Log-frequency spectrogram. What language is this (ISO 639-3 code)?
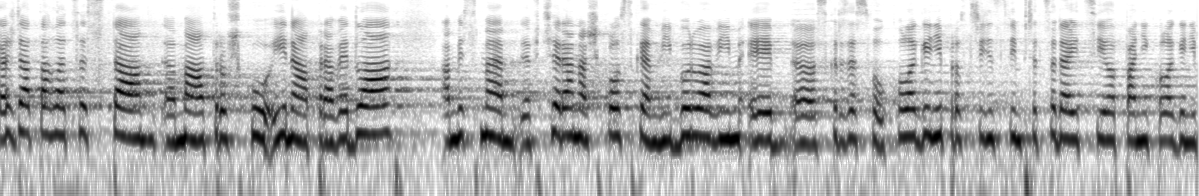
ces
